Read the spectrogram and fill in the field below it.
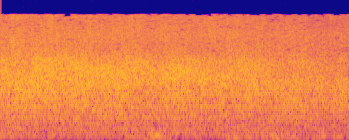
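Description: A crowd claps loudly and steadily, a dense wash of many hands blending into a continuous, even roar of applause with no voices standing out.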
